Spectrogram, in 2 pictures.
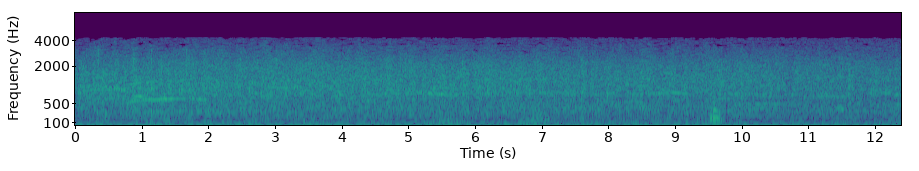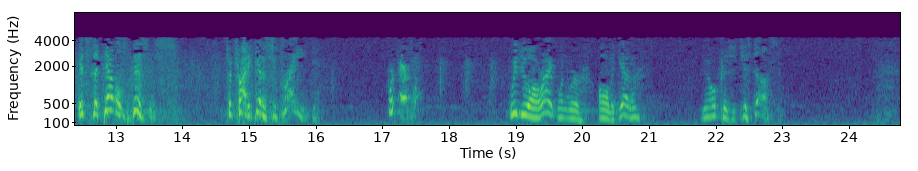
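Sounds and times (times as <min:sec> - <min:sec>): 
audience applause: 0:00.0 - 0:15.3
speech: 0:12.4 - 0:13.9, 0:14.7 - 0:16.2, 0:18.9 - 0:21.0, 0:21.8 - 0:23.0.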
